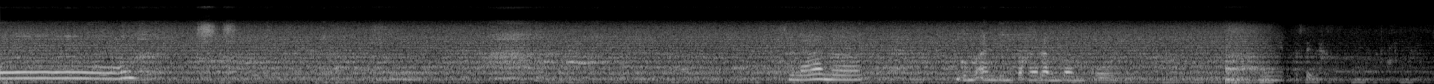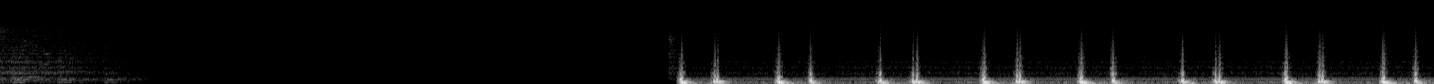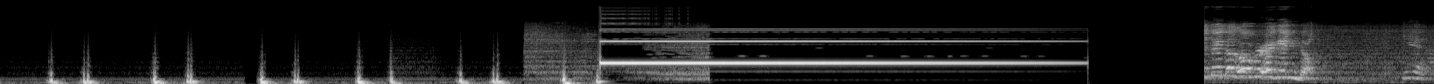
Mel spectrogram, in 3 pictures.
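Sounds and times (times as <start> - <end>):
heartbeat double thump: 21.1 - 34.9
steady electronic beep tone: 34.7 - 39.6.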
